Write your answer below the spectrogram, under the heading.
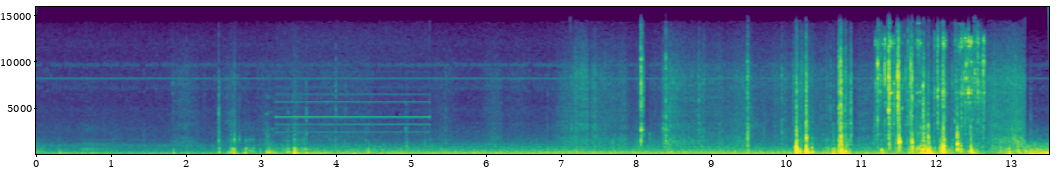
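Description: Inside a stopped car: a steady low rumble, with a short steady electronic beep tone a few seconds in. From about ten seconds in comes a burst of sharp clicks and rattles, the loudest sounds, like keys and cabin fittings being handled.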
